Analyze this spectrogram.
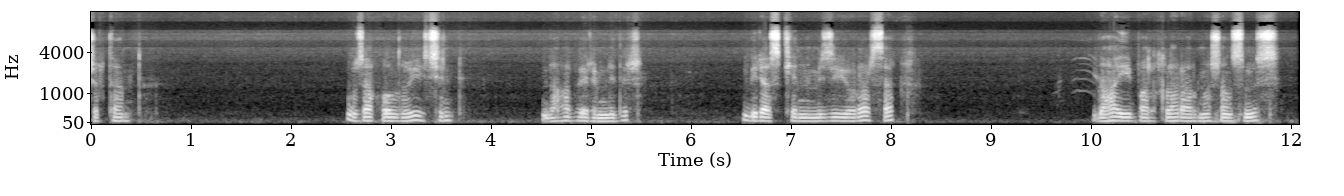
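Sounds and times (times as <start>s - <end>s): man speaking: 2.6s - 3.8s, 4.6s - 5.6s, 6.6s - 8.3s, 9.7s - 12.0s.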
